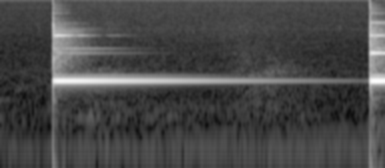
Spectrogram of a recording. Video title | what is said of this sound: Human evolution: How our ancestors learned to speak, write and rule | a harmonious sound which is pleasing to the ear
